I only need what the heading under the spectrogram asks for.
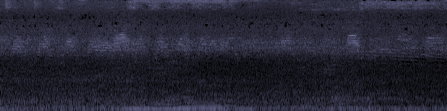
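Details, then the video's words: Cicadas singing in a neighborhood in South Korea: a dense, high shrill buzz with pulsing swells roughly twice a second, over steady low background rumble. "South Korean Neighborhood Sounds Cicadas"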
